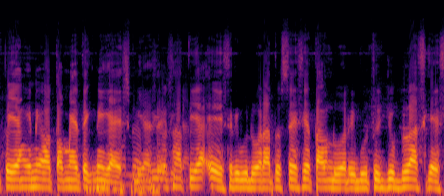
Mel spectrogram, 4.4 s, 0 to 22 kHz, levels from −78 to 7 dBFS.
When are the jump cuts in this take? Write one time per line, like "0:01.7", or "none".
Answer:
0:01.6

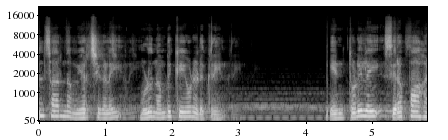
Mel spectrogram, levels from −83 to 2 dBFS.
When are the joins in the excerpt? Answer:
0:02.9
0:04.3

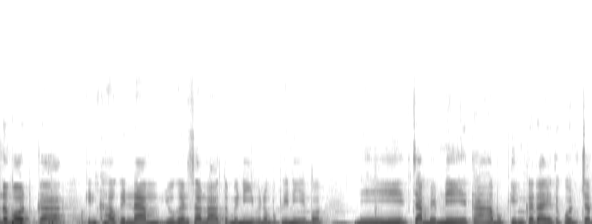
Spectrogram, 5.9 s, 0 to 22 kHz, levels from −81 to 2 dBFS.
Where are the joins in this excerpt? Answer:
none

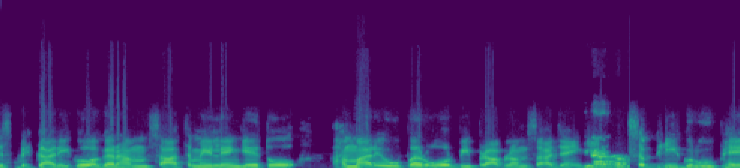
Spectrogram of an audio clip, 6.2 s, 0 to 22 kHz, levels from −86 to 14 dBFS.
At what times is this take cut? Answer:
0:05.2

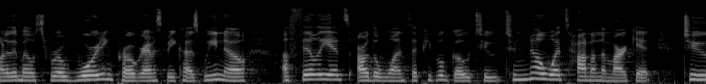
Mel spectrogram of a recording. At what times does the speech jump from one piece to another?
none

